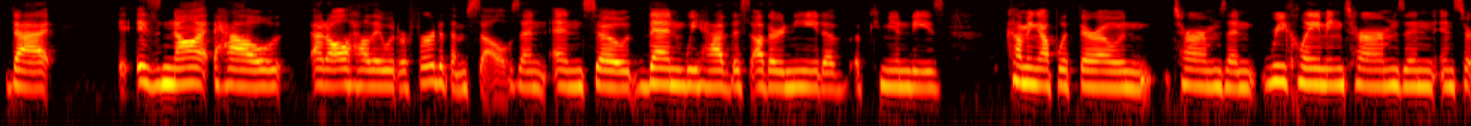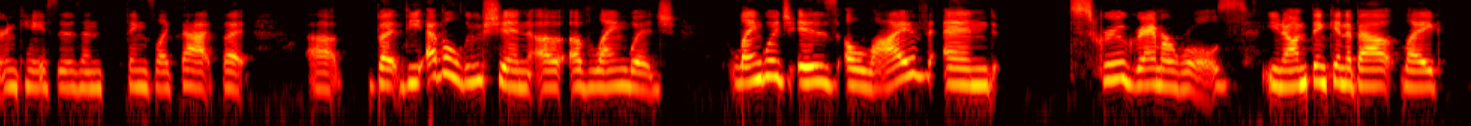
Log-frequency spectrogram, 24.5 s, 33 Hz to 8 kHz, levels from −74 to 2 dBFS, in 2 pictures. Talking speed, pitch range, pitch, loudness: 150 wpm, 185-210 Hz, 195 Hz, -27 LUFS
